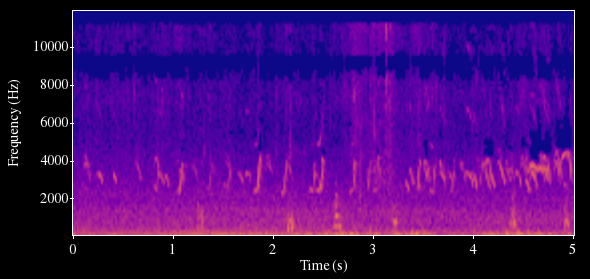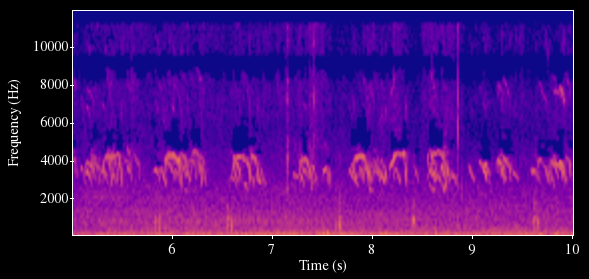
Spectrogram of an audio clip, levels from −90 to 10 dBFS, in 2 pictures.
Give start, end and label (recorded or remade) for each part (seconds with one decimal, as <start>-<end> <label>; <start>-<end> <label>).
0.0-10.0 recorded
